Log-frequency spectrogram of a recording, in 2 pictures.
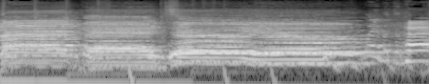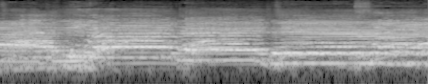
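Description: A group of voices singing together in harmony, with long held notes.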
